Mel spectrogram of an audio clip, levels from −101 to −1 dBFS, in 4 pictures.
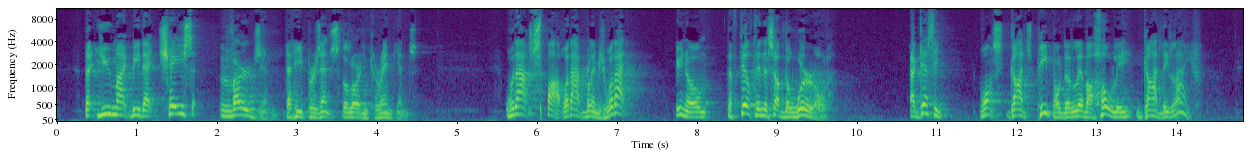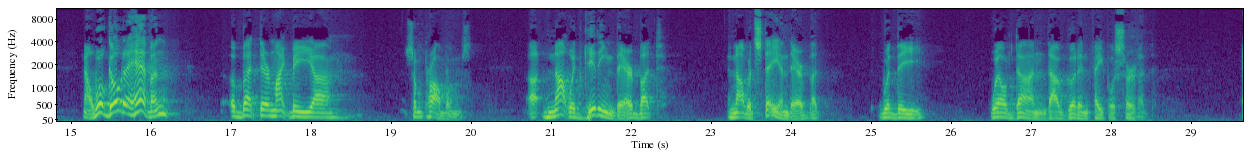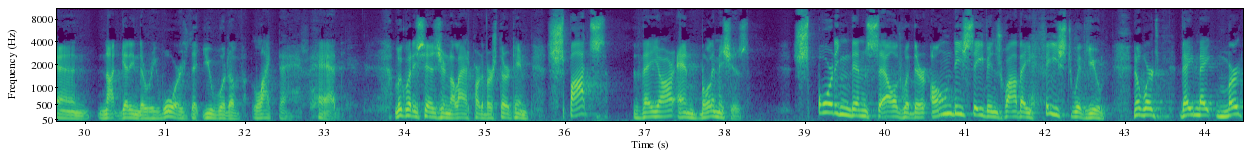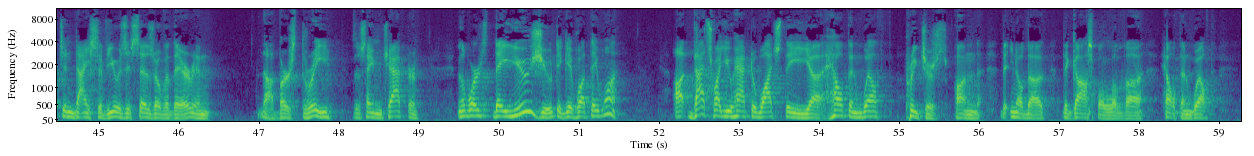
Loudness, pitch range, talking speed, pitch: -23 LUFS, 115-160 Hz, 170 wpm, 135 Hz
